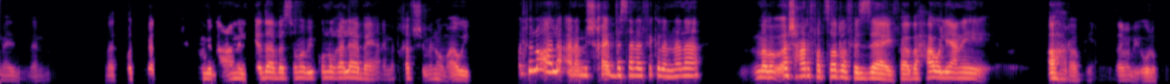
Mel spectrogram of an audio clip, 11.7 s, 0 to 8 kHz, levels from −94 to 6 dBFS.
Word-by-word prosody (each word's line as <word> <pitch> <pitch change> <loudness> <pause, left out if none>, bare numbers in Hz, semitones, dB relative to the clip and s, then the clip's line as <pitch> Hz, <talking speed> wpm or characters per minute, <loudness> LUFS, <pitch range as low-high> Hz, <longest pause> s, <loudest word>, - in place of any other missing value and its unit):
ما 110 -1 -17 1.0
ما - - -13 0.9
بيبقى 140 - -3
عامل 140 -1 -4
كده 155 +1 +1
بس 150 0 -2
هُم 160 - -2
بيكونوا 160 +1 -2
غلابة 155 -4 +1
يعني 120 -1 -13
ما 125 - -22
تخافش 145 +3 -10
منهم 125 -1 -13
أوي،" 115 -1 -3 0.5
قُلت - - -8
له: 385 -2 +5
"آه - - +6
لأ 335 - +3
أنا - - 0
مش 220 0 -3
خايف - - +2
بس 220 0 -1
أنا 220 - +3
الفكرة 210 -1 0
إن 185 - -2
أنا 210 +2 0 0.5
ما 170 0 +5
بابقاش 215 +5 +3
عارف 205 -1 +2
أتصرّف 175 -2 +1
إزاي 140 -5 +4
فباحاول 140 +6 +2
يعني 150 - -1 0.6
أهرب 125 -8 +1
يعني - - -29 0.2
زي 110 - -8
ما 115 - -9
بيقولوا." - - -7
155 Hz, 195 wpm, -24 LUFS, 135-200 Hz, 1.0 s, آه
